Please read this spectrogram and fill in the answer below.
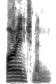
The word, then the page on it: Orangeman: American English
